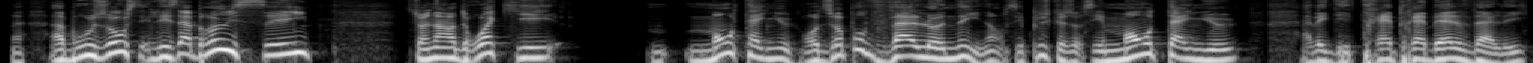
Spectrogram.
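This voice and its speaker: A man's voice: fairly high pitch, dark tone, no room sound, clean studio sound. A middle-aged man with a Québécois accent, chatting casually as a radio wine columnist, repeating words and using slangy phrasing. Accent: Québécois French.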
